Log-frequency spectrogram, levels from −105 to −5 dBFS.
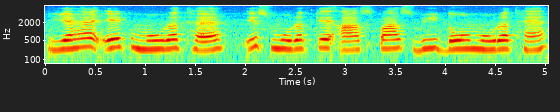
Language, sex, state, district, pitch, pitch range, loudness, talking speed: Hindi, female, Uttar Pradesh, Muzaffarnagar, 250 Hz, 240-260 Hz, -17 LUFS, 145 wpm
